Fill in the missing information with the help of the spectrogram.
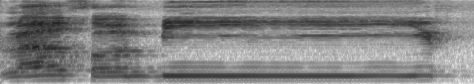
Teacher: ada mad thobi'i bertemu dengan waqaf maka namanya mad arizi lisukun dibaca lima harakat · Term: mat aridi lisukun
